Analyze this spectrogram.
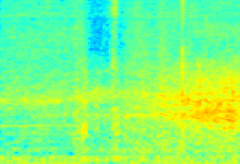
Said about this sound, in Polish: Tu latają samoloty i bo my jesteśmy. No, sorry. Latają samoloty, bo my jesteśmy w Ursusie.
